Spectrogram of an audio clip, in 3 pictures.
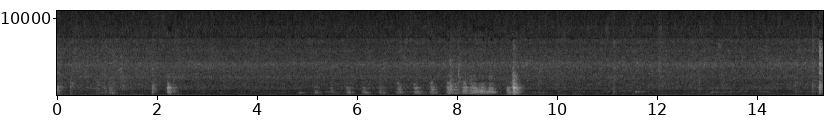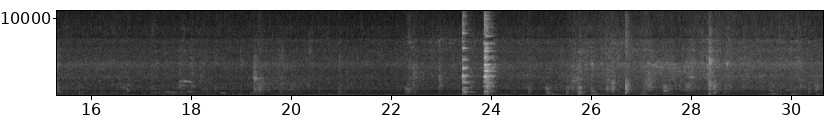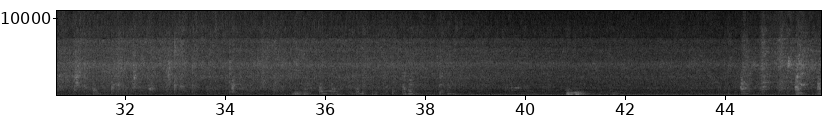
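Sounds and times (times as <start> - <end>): food sizzling in a frying pan: 0.0 - 45.9
utensils scraping a pan: 5.1 - 9.4, 17.6 - 18.3, 25.1 - 33.3, 44.3 - 45.9.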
